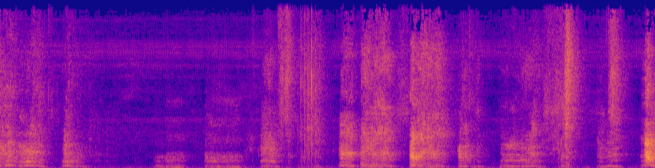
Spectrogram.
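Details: Two dogs arguing over who gets a toy: long rumbling growls alternate with harsh snarling barks in irregular bursts, the scuffle rising and falling over several seconds.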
